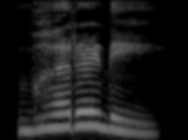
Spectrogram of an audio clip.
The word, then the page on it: ಭರಾಟಿ: kannada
